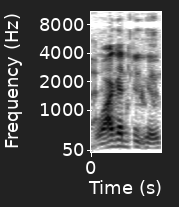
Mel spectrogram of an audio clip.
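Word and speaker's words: Ouagadougou: Wagadoo. Wagadoo. I had always wonder how you pronounce that.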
